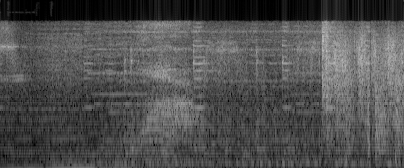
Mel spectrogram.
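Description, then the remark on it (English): Busy mechanical whirring and rattling build up as a machine extends a mechanical hand, then a sudden swat as it knocks a magnifying glass away and a bright crashing break as the hand snaps off. “It extends a mechanical hand which swats the magnifying glass away. The hand breaks off.”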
